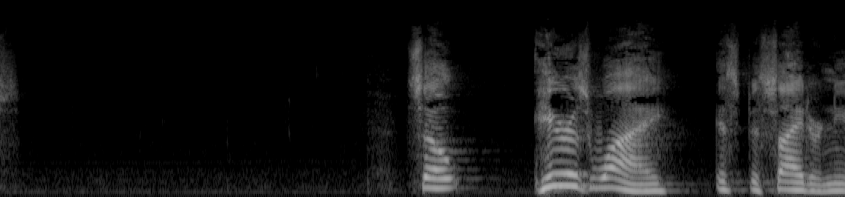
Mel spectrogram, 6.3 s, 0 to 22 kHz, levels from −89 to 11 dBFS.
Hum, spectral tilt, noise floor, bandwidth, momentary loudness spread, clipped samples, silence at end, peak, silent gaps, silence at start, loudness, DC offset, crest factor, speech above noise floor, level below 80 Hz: none; -6 dB/octave; -73 dBFS; 12.5 kHz; 10 LU; under 0.1%; 0 s; -10 dBFS; none; 0 s; -29 LUFS; under 0.1%; 22 dB; 46 dB; -74 dBFS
